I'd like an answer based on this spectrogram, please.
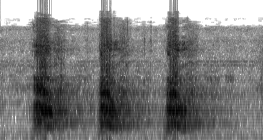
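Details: Asked six minus three, a dog replies with three clear, evenly spaced barks half a second apart against a quiet background.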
